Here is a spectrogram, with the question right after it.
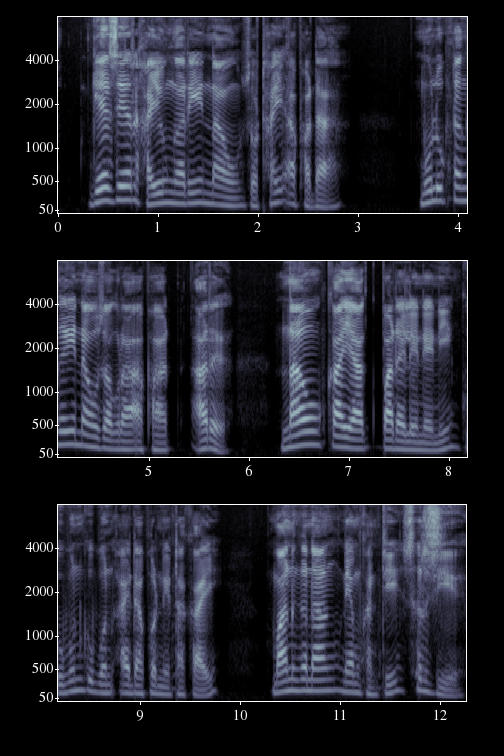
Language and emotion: Bodo, neutral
